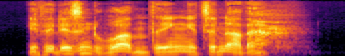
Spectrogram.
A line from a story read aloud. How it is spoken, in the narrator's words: he muttered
